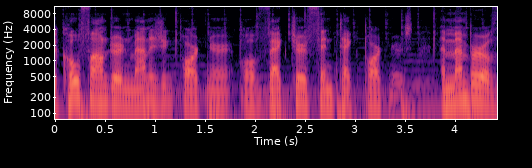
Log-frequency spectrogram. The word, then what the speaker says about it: Vectr: is and am I pronouncing it correctly because it's spelled v c are right that's it Vector Ventures so Vector Ventures was started by Two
